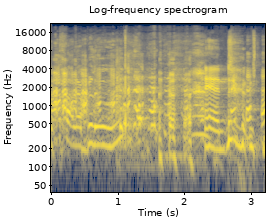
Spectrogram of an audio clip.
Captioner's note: laughter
